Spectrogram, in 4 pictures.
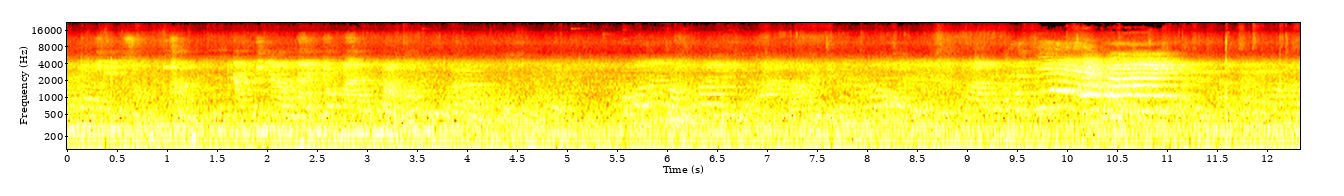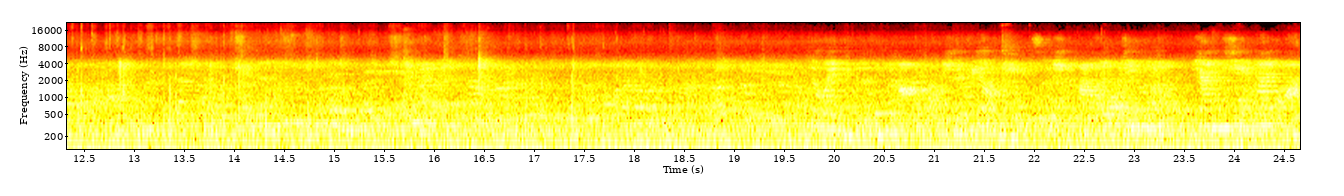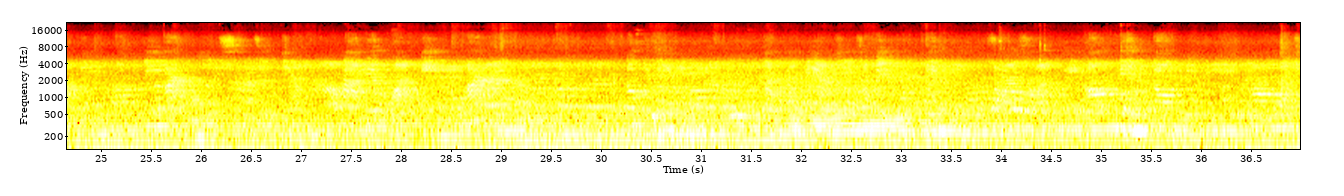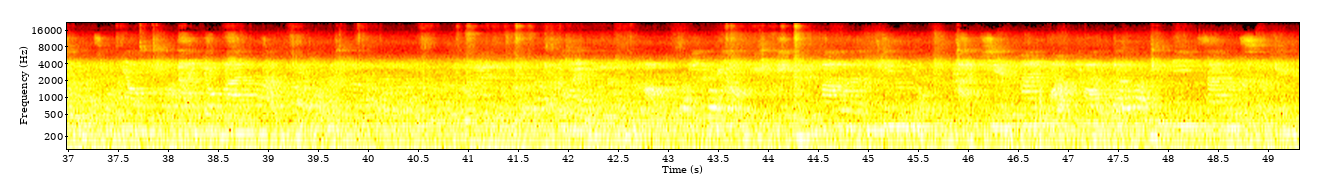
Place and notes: Xinying Station, Xinying District - Station Message Broadcast
At the station hall, Station broadcasting
Tainan City, Taiwan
